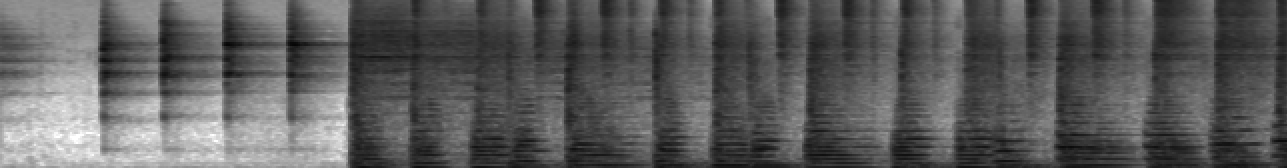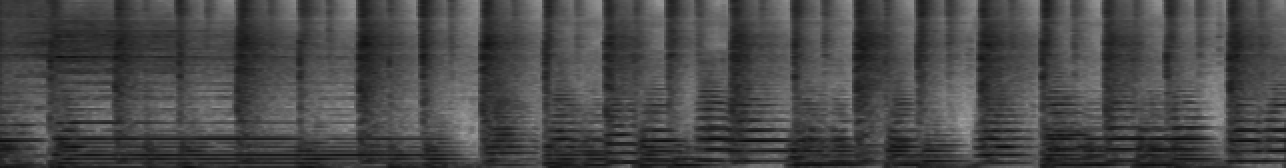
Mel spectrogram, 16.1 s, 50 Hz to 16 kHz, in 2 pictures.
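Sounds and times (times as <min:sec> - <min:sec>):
drumsticks clicking together: 0:00.0 - 0:02.2
drum kit: 0:00.0 - 0:16.0
brass band playing: 0:02.2 - 0:16.0.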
